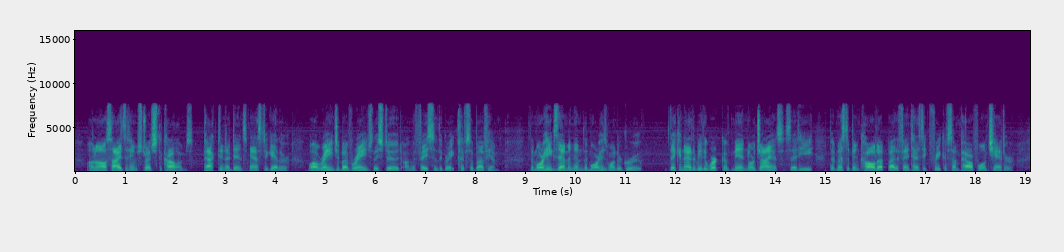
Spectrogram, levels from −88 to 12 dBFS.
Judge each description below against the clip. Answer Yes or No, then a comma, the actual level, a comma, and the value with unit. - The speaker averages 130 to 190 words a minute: No, fast, 205 wpm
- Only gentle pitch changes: Yes, narrow, 2.1 semitones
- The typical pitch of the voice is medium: No, low, 115 Hz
